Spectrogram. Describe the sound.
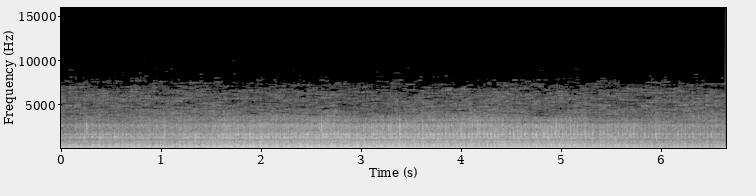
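A car engine drones steadily while driving, a constant low hum with a faint rough texture that holds an even level for the whole stretch, with no voices over it.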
